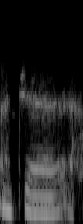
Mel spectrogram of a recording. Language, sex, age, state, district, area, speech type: Nepali, female, 30-45, West Bengal, Jalpaiguri, urban, conversation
